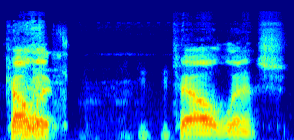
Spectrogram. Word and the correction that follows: Kalinich: was – It's Kalinich.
